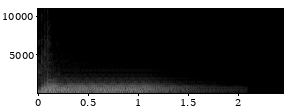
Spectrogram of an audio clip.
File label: G sharp Minor Major 7th G sharp down Bass; strummed; JGuitar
